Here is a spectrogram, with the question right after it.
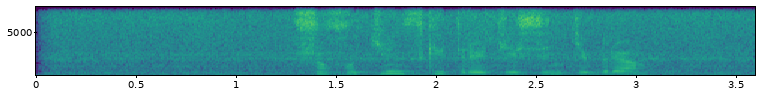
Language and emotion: Russian, neutral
